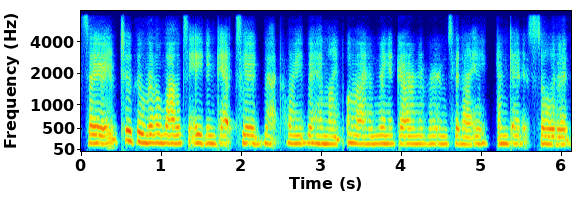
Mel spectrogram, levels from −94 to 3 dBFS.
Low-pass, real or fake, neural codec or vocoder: 7.2 kHz; fake; codec, 16 kHz, 0.5 kbps, FreqCodec, smaller model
